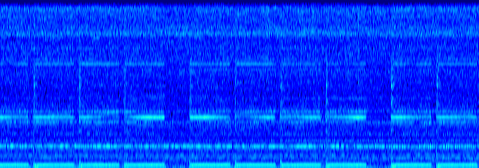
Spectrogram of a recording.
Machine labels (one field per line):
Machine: slide rail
